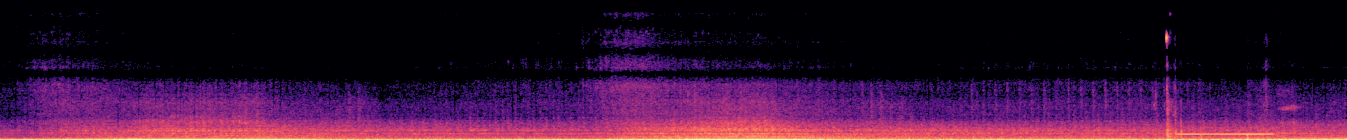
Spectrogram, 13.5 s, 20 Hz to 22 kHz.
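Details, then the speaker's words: 1999 Ford F-250 with V10, restarted after spark plug repairs with one plug still leaking: quick regular ticking over the low idle that keeps pace with two revs and comes and goes. "this is what it sounds like with one plug there it is there it is yeah just start up [Music] comes and goes [Music]"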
